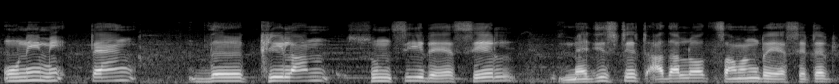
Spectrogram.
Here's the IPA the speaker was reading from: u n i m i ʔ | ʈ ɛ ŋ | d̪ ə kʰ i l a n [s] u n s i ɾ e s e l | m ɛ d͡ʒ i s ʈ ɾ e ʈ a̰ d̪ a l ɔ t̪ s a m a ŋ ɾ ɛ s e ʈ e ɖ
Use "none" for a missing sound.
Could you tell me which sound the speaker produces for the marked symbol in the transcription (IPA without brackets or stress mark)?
s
